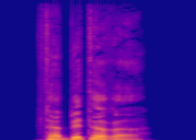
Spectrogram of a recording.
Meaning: inflection of verbittern: 1. first-person singular present 2. first-person plural subjunctive I 3. third-person singular subjunctive I 4. singular imperative
- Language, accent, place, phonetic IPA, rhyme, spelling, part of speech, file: German, Germany, Berlin, [fɛɐ̯ˈbɪtəʁə], -ɪtəʁə, verbittere, verb, De-verbittere.ogg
